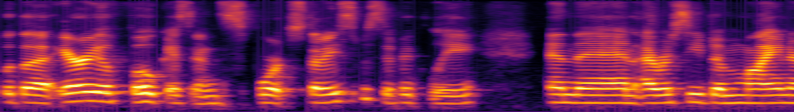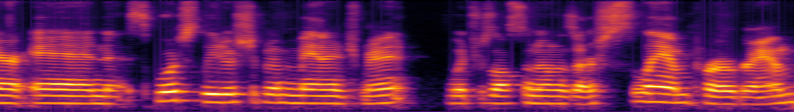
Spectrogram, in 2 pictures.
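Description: A woman's ordinary speaking voice with an American accent, medium pitch and fairly even intonation, on a very clean recording with a silent background. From North Carolina. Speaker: sports partnerships manager. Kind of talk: interview.

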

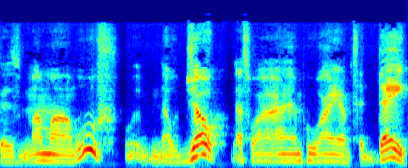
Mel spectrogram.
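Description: A man with an American accent speaks at a fairly slow pace in a fairly low pitch with ordinary pitch variation over a quiet background. He has a plain, everyday voice. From Los Angeles, US. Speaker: podcast host. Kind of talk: casual chat.

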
